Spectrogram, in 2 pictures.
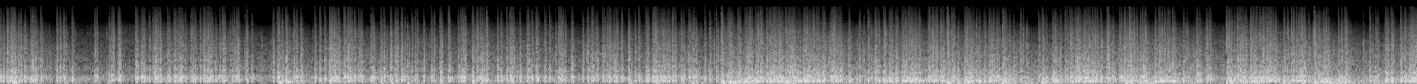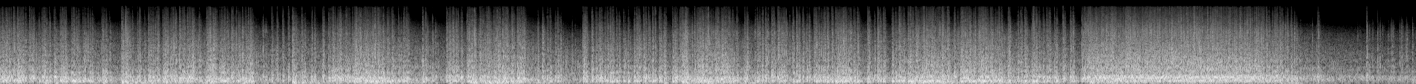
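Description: Fireworks display: aerial shells and low-level mines fired in a dense, continuous barrage of bangs that dies away near the end.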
